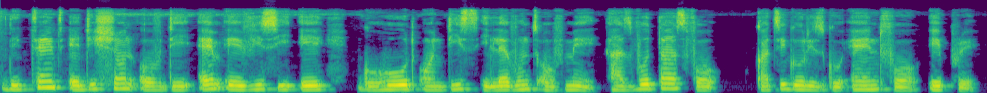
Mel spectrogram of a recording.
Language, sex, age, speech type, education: Nigerian Pidgin, male, 30-45, spontaneous, tertiary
